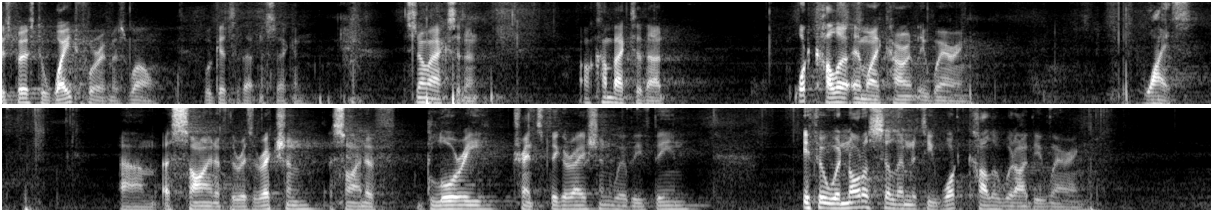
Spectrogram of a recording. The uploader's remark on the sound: Homily for the Solemnity of the Immaculate Conception of the Blessed Virgin Mary, delivered in Duc in Altus Church, in Magdala's Chapel, Migdal, Israel.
